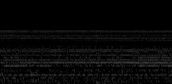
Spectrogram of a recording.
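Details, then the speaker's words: ZK-PW500 500W DC boost converter at 24V input, 48V output: a steady high-pitched harsh buzz that grows as the load rises from 4 to 8 amps. Heavy-load inductor buzz; the unit reaches about 130° on the thermal camera. "więc przy 24 V działa trzy, jak widać, 4 ampery 6 amperów, bardzo brzęczy 6 amperów, brzęczy dużo 8 amperów"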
